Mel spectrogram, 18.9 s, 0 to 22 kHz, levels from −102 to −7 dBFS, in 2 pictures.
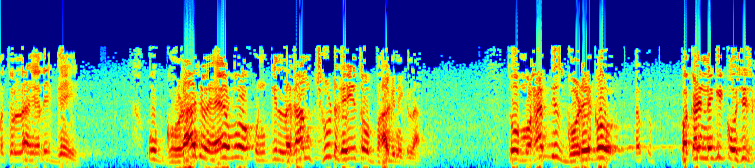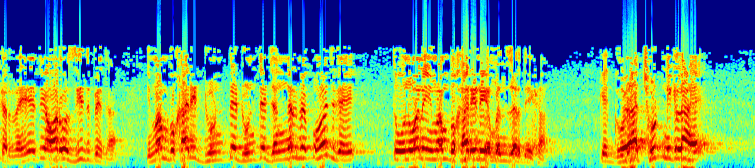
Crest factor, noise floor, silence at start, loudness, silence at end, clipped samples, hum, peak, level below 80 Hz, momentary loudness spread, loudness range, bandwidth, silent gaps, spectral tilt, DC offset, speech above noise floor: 12 dB; -43 dBFS; 0 s; -10 LUFS; 0.3 s; 0.4%; none; 0 dBFS; -42 dBFS; 13 LU; 4 LU; 12 kHz; none; -2.5 dB/octave; under 0.1%; 32 dB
